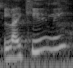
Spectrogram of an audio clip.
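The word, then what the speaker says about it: Lykke Li: Is it Leaky or Likey? Likey Lee. Likey Lee.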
